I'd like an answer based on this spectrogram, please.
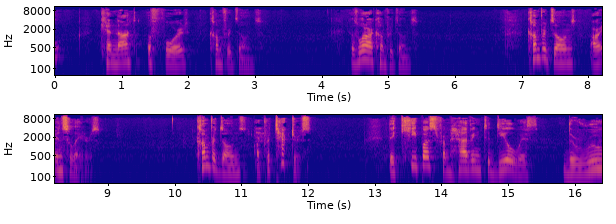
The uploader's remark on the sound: at Stanmore and Canons Park United Synagogue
